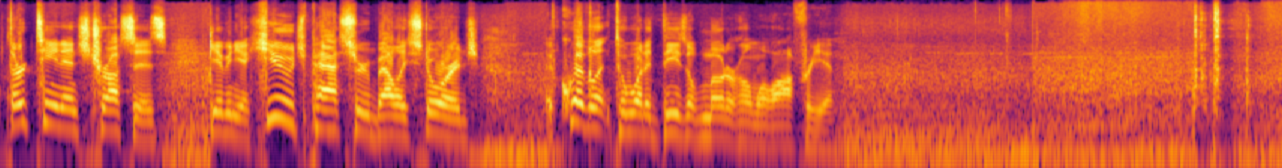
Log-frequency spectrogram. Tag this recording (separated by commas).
Vehicle, Speech, outside, rural or natural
